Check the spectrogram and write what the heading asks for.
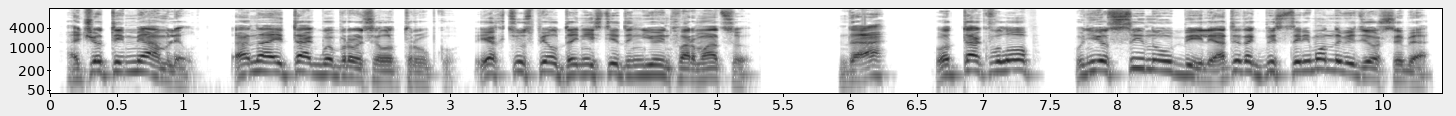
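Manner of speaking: loud, high heated retort; heated argument. Acted. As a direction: argue back hotly. Heated quarrel between friends. (на повышенных тонах)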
